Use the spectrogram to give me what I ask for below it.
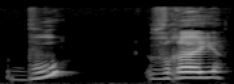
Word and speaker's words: bouvreuil: VR. VR c'est vre. Avec EUIL. EUIL c'est œil. Vre et œil, vreuil. Donc ce mot va se lire bou, vreuil, bouvreuil. Plus loin.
